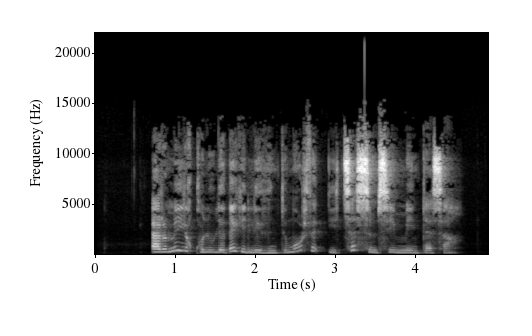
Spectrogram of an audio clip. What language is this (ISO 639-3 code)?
kab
